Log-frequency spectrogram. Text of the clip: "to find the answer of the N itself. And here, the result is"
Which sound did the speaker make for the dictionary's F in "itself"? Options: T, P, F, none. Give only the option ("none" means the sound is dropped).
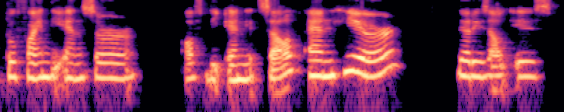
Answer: F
